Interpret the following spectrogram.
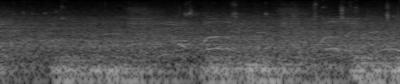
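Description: A basketball being dribbled on a hardwood court during live play, with faint distant shouts from players over a low steady arena rumble.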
